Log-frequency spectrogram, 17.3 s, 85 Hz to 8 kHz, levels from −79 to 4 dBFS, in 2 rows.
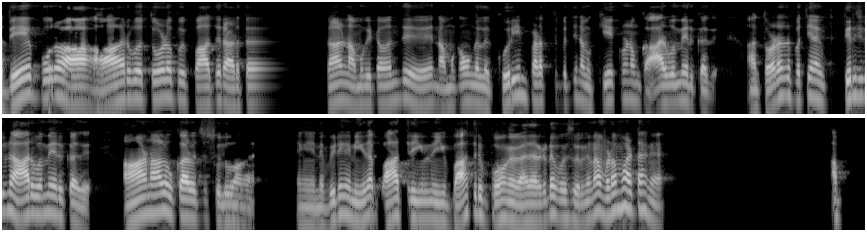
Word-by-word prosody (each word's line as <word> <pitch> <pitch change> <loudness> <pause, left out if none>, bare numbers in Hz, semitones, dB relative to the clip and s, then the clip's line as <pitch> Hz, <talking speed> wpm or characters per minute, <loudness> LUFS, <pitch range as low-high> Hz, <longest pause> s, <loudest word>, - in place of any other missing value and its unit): அதேபோல 185 -1 0 0.2
ஆ, - - +9 0.3
ஆர்வத்தோட 165 +2 0
போய் 150 -4 -8
பாத்துட்டு, 130 +2 +2
அடுத்த 125 +1 -5 0.8
நாள் 145 +1 +1
நம்மக்கிட்ட 130 0 -3
வந்து 155 +2 -7 0.3
நமக்கு 130 +3 -5
அவுங்கள 135 -4 -3
கொரியன் 175 +5 -3
படத்தப் 145 -1 -3
பத்தி 170 - -12
நம்ம 130 -5 -5
கேக்கணுன்னு 155 +1 -6
நமக்கு 150 - -2
ஆர்வமே 140 +2 0
இருக்காது. 130 - -7 0.3
அந்தத் - - -5
தொடரப் 175 -1 0
பத்தி 180 +4 -3
எனக்கு 150 -5 -6
தெரிஞ்சுக்கணுன்னு 180 -3 +3
ஆர்வமே 170 +1 +3
இருக்காது. 130 -6 -2 0.5
ஆனாலும் 175 +3 +5
உக்கார 155 -1 +5
வச்சு 140 +1 -12
சொல்லுவாங்க. 120 -3 -4 0.5
"ஏங்க 110 0 -9
என்ன 105 0 -7
விடுங்க. 165 +4 -2
நீங்கதான் 145 +6 -3
பாத்துடீங்கள்ல!" 145 -3 +1
நீங்கப் 125 -2 -5
பாத்துட்டு 165 -3 +3
போங்க. 140 +2 +2
வேற 120 - +2
யாருக்கிட்ட 135 +7 0
போய் 140 - -5
சொல்லுங்கன்னா, 140 +9 0
விடமாட்டாங்க. 200 +1 +1 1.8
அப் - - -19
150 Hz, 155 wpm, -21 LUFS, 130-170 Hz, 1.8 s, ஆ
